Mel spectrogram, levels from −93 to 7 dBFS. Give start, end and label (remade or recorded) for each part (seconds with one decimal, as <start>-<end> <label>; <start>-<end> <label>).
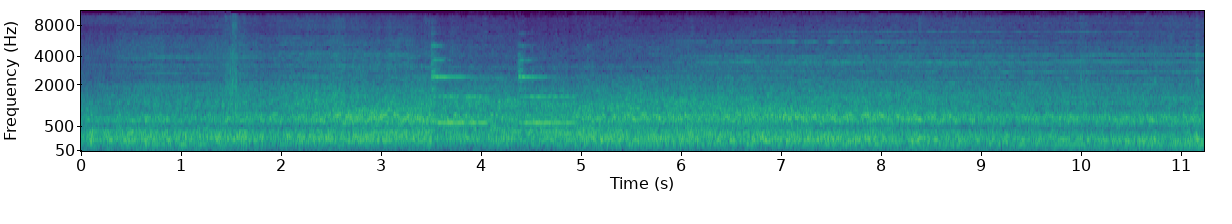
0.0-11.2 recorded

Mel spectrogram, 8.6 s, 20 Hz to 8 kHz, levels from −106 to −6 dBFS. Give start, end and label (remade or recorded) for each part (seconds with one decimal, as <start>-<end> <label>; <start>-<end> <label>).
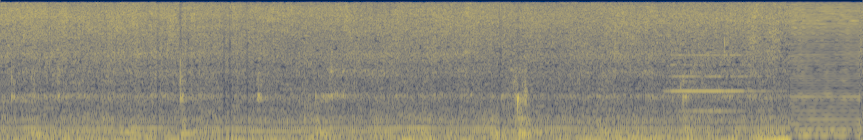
0.0-7.9 recorded; 7.9-8.6 remade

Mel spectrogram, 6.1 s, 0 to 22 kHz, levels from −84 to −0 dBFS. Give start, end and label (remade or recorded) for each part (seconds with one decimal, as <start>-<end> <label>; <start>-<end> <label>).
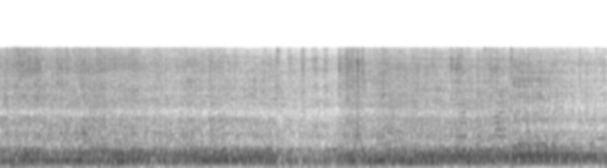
0.0-0.9 recorded; 0.9-1.6 remade; 1.6-2.7 recorded; 2.7-4.2 remade; 4.2-6.1 recorded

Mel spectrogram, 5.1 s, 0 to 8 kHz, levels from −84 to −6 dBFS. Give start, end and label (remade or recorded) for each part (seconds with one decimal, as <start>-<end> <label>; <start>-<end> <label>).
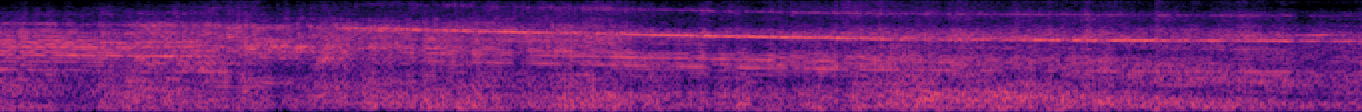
0.0-0.5 recorded; 0.5-1.5 remade; 1.5-5.1 recorded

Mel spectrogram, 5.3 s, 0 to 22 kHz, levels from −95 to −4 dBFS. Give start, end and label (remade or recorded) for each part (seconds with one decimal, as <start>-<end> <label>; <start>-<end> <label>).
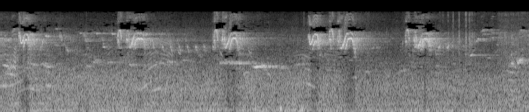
0.0-5.3 recorded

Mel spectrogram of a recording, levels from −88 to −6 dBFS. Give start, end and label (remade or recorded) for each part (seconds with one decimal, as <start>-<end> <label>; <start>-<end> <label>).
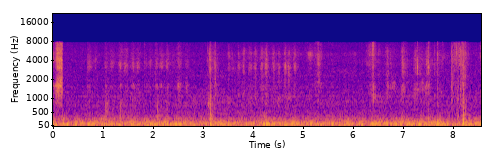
0.0-8.6 recorded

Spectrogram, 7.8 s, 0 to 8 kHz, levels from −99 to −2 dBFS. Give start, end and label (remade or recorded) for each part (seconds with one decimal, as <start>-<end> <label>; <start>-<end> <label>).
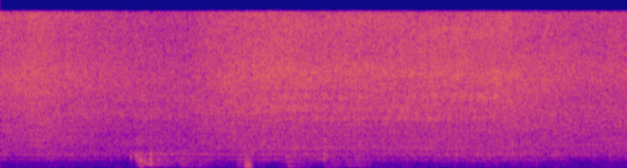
0.0-7.8 recorded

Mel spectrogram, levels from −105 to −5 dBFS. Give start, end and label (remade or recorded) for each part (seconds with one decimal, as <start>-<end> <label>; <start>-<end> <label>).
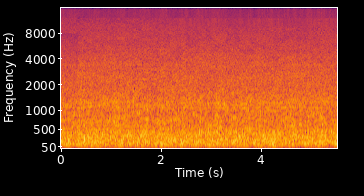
0.0-5.5 remade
